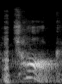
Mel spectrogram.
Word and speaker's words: chalk: 근데 여기서 L 발음이 안 나요. 일단 보세요. 이렇게. chalk. 시작. chalk. 엘바로 안 됩니다.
